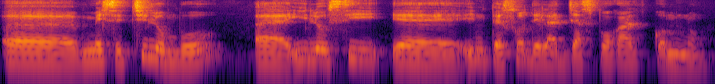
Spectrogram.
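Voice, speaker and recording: A woman from Congo, a guest in an interview, answering slowly and hesitantly. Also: low voice, mellow. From Democratic Republic of the Congo. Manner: slow, hesitant.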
